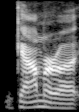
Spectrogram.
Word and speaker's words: Gamera: You don't say Gamera is a turtle. Excuse you. Excuse you. Bless you. No, is Gamera? It's not a long A sound.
